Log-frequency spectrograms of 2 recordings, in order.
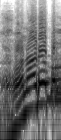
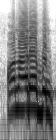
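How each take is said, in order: First: The word begins with an h sound. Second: The word begins directly with a vowel. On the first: The speaker calls it wrong. "इसको हम लोग हॉनरेबल नहीं पढ़ते हैं" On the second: The speaker calls it right. "ऑनरेबल पढ़ते हैं"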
